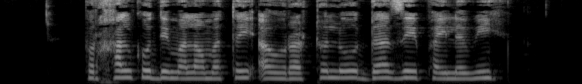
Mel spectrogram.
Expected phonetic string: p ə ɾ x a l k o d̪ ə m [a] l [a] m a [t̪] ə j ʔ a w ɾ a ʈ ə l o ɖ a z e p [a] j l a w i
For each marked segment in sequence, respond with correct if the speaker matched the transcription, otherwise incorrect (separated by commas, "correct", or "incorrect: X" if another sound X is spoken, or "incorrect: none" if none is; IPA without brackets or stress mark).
correct, incorrect: ɑ, correct, correct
